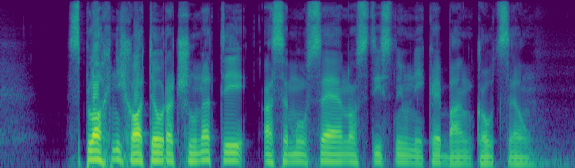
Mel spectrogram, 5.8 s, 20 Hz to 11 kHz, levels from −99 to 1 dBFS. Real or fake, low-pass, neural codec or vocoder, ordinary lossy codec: real; none; none; none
